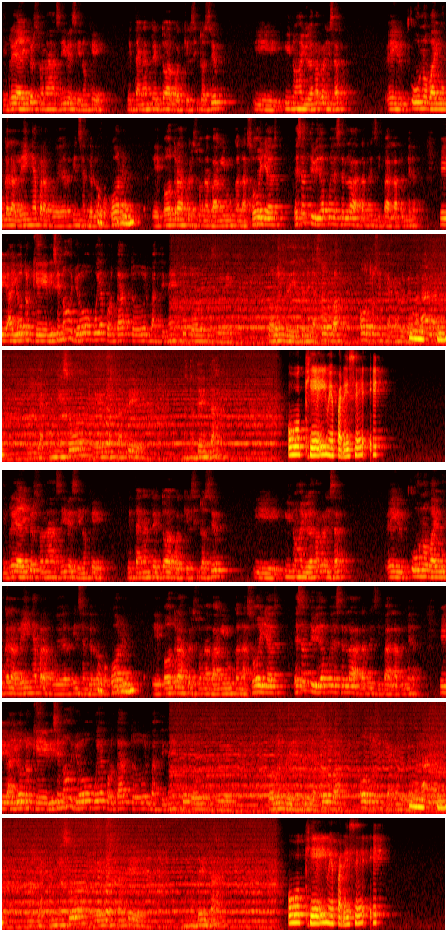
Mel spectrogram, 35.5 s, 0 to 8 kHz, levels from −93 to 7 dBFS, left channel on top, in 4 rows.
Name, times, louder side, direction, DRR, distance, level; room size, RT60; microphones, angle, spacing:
voice 1, 0.0-2.0 2.5-4.4 5.0-6.8 7.7-11.4 11.9-14.4 14.7-17.1 17.6-22.4 23.1-24.6 24.9-26.5 27.1-29.4 30.3-31.1, equal, 10° left, -3 dB, 5.0 m, -37 dB
sound 1, 21.1-32.1, right 1 dB, 50° right, 4.0 m, -43 dB
voice 2, 25.9-26.2 26.4-26.7 32.3-34.1, left 2 dB, 80° left, 7 dB, 1.0 m, -25 dB
18.5 x 13.5 x 3.7 m, 0.64 s
head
